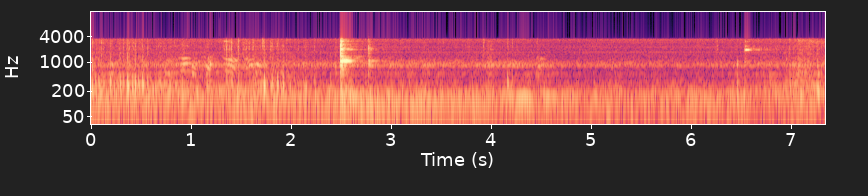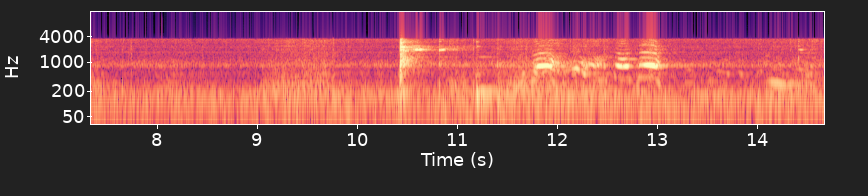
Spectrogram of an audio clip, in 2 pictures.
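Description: Aluminium baseball bat striking the ball: a sharp metallic ping with a brief ring about ten and a half seconds in, followed by players shouting. An earlier, quieter sharp knock comes about two and a half seconds in.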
